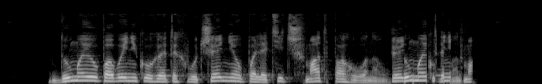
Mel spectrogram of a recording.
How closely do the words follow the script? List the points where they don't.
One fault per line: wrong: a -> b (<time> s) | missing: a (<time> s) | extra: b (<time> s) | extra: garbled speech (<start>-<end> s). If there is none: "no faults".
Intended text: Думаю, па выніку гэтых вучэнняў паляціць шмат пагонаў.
extra: garbled speech (3.9-4.7 s)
